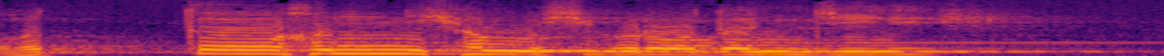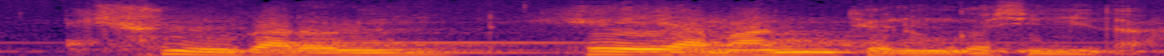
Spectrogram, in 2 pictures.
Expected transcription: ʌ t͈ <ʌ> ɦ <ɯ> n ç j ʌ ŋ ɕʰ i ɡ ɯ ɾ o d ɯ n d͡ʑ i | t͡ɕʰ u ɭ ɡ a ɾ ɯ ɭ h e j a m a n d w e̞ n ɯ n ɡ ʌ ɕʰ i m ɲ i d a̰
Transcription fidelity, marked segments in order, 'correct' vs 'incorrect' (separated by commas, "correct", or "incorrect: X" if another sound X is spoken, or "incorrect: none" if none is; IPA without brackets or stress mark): correct, correct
